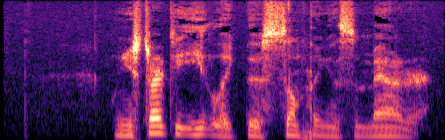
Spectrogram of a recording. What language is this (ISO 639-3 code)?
eng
